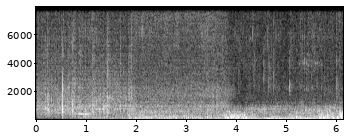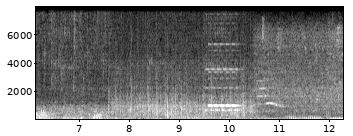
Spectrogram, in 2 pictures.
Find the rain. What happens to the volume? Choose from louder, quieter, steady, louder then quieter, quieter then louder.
steady.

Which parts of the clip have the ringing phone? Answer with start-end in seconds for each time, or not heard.
9.5-10.2.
